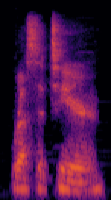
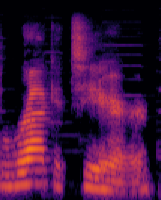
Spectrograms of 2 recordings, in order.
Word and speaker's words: Recettear: That's where the name of the stop comes from, Recettear. Although it's like, yeah, if you pronounce it improperly, it can come off as Racketeer.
